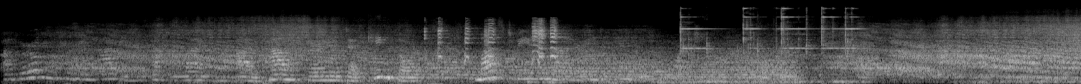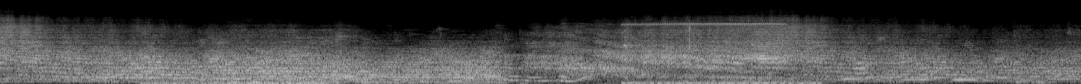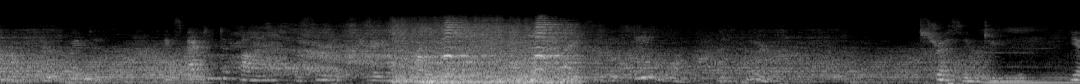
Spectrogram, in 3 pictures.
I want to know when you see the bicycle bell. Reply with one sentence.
You can hear the bicycle bell from 6.8 to 8.7 s.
